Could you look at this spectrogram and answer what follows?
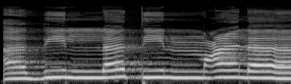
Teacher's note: tenggorokan yaitu huruf Ain maka tanwin dibaca dengan jelas bunyinya n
